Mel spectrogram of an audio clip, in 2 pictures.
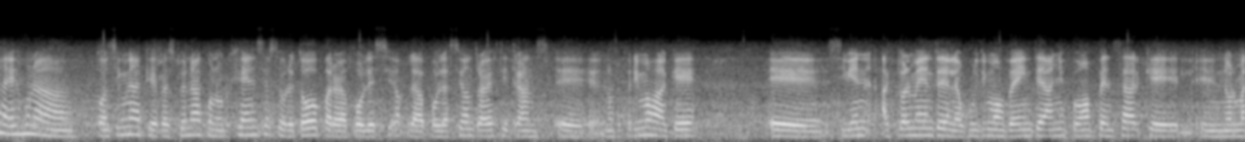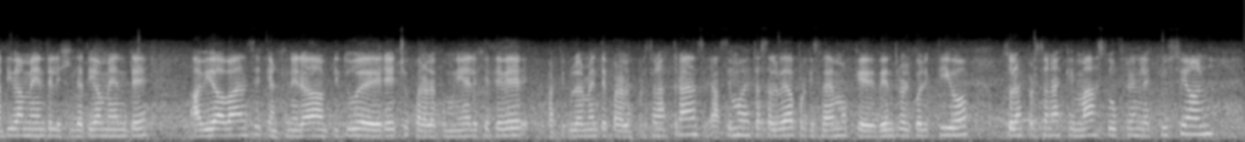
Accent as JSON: {"language": "Spanish", "region": "Tucumán", "country": "Argentina", "said": "Yo creo que primero, como población tucumana"}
